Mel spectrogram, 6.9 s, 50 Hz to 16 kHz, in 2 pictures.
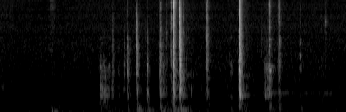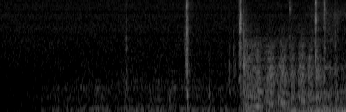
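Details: Toyota Auris 2.0 D-4D diesel, cold start with two faulty injectors: rattling, then long churning crank before catching roughly, with hunting revs and white smoke.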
